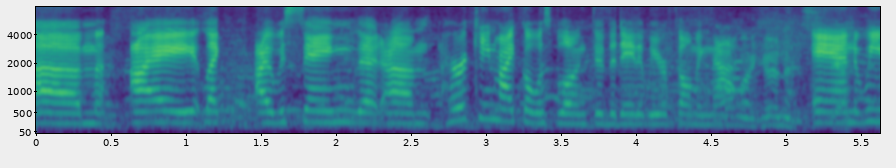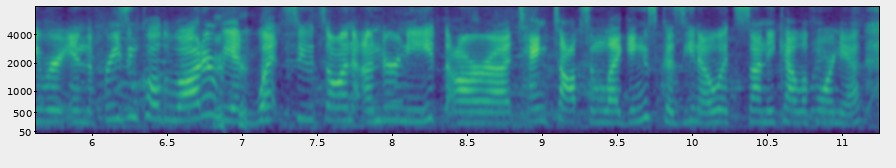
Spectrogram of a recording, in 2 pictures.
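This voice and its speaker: Raising and projecting her high-pitched voice, a woman talks very fast with ordinary pitch variation through noticeable background noise. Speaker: actor. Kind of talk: casual interview.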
